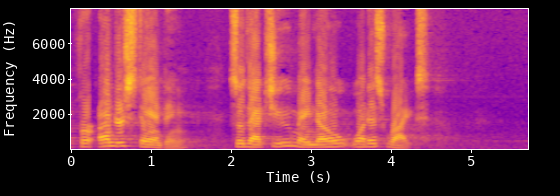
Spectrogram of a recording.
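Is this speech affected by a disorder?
No.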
